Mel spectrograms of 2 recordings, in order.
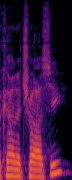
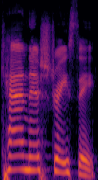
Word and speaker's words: Cannistraci: Cannistraci. I said it right now, right? No, it's 7 years of not saying it right. Cannistraci. Cannistraci.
